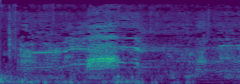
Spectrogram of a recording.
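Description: Domestic geese honking, two calls about half a second apart.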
